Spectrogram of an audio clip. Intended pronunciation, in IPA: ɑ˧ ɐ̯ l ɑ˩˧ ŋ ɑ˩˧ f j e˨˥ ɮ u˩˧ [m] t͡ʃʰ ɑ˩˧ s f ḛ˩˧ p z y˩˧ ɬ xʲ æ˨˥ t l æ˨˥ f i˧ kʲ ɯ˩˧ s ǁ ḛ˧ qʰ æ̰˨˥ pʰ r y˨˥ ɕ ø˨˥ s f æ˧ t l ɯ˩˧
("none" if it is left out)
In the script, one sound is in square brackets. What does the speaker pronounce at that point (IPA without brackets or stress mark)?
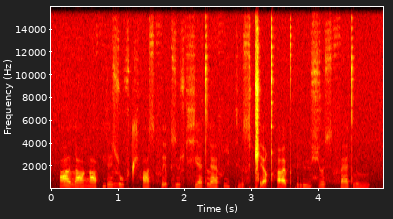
f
